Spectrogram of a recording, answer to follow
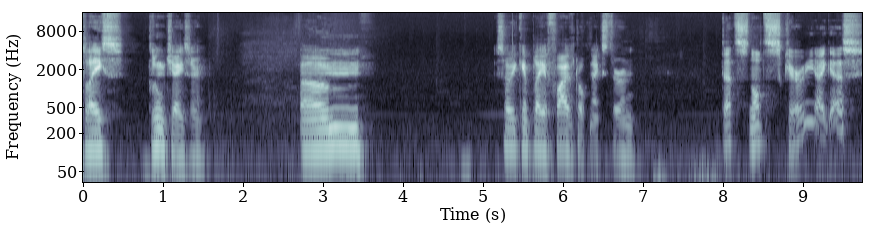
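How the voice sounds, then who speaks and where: Very slow pace from a man, broken by long, frequent pauses. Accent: Dutch. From Netherlands. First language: Dutch. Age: 20s. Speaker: card game streamer. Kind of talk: live gameplay commentary.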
